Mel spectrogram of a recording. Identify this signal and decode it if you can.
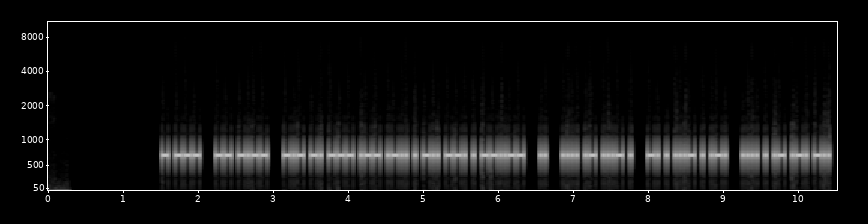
Morse code, heard as a keyed tone, about 40 wpm, 700 Hz. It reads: TO MY KNOWLEDGE, I HAVE NEVER HEARD
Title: Sentences from Top 1000 Words - Review Part 3 - 40wpm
